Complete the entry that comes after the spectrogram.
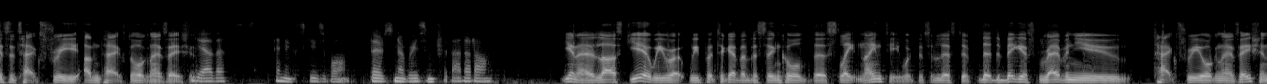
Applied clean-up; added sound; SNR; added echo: neural separator model SepFormer DNS4.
